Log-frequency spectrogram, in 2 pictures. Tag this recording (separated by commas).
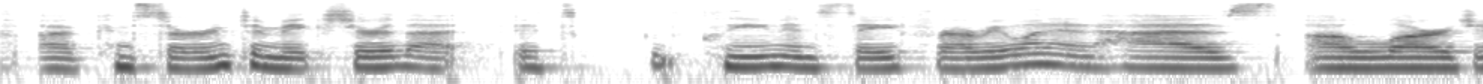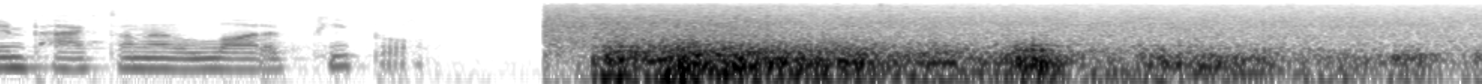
Rain, Thunder, Rustle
